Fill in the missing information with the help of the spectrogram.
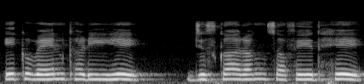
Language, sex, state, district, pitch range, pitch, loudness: Hindi, female, Madhya Pradesh, Bhopal, 230-240 Hz, 230 Hz, -13 LUFS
